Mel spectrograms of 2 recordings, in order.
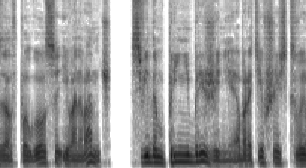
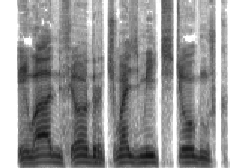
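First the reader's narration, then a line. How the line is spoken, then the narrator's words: Roaring. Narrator (Russian): проревел официант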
